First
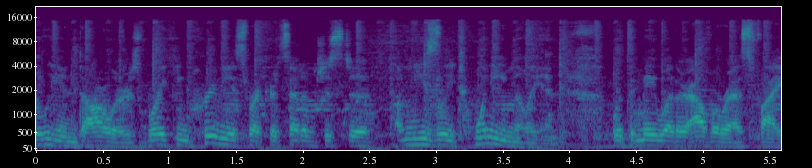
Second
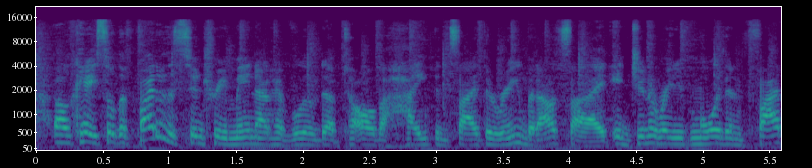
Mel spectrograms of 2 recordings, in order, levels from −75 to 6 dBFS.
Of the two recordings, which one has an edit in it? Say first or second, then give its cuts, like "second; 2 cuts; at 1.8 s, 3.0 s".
first; 1 cut; at 2.1 s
